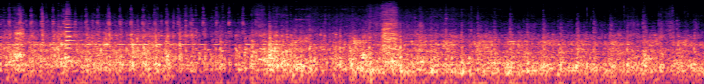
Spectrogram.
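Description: Steam traction engine driving past at road pace, its engine working in a quick, even beat of several strokes a second.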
